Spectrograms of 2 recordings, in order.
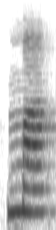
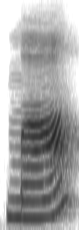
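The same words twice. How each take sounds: First: It is said with the neutral tone. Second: It is said with the second tone. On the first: "dan nada kelima, ma, biasa" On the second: "untuk nada kedua"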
